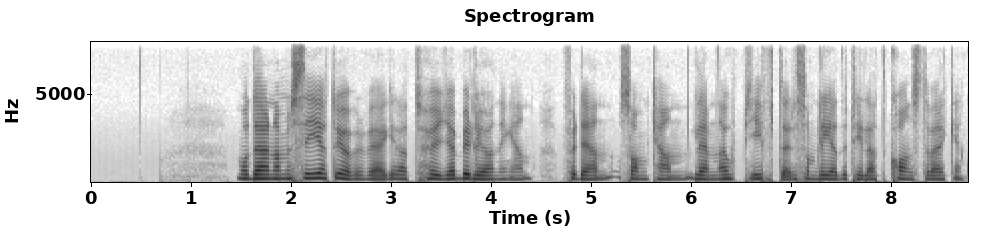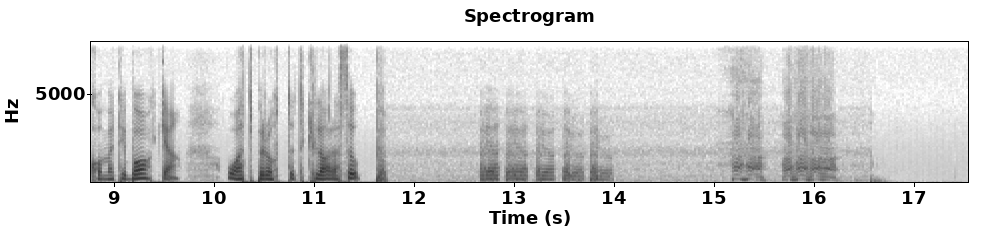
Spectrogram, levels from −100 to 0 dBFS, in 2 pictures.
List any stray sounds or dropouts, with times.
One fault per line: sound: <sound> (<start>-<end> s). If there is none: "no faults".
sound: laugh (12.7-14.0 s)
sound: laugh (15.0-16.5 s)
